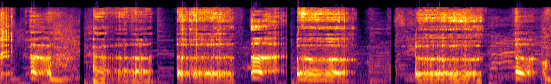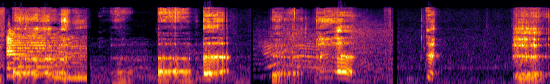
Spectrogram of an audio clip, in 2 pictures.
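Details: Many short, abrupt voiced burps in quick succession with music behind; hiccup-like burping; repeated burping.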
